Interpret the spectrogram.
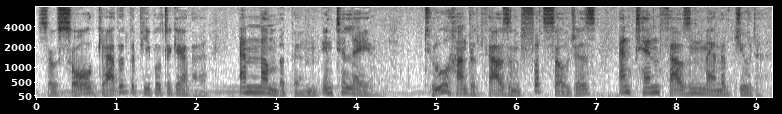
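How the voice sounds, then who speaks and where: A man narrating a dramatised audio Bible in a measured, expressive storytelling manner. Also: medium pitch. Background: music bed.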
